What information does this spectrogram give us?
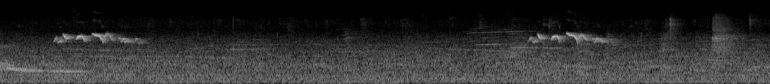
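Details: Red-flanked bluetail at Higashiyama Zoo delivering two short, high, warbled song phrases about five seconds apart, each under a second long, separated by quiet hiss.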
